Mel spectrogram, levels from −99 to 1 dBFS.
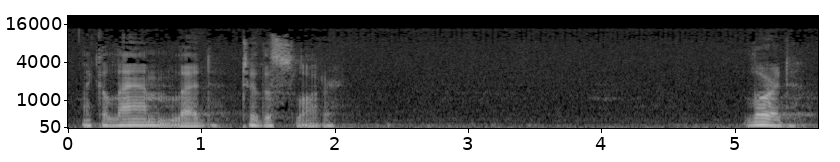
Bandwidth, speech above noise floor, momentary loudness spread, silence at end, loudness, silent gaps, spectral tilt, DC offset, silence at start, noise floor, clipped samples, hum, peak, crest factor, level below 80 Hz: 14 kHz; 25 dB; 25 LU; 0 s; -36 LUFS; none; -5 dB/octave; under 0.1%; 0.1 s; -60 dBFS; under 0.1%; none; -20 dBFS; 20 dB; -52 dBFS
